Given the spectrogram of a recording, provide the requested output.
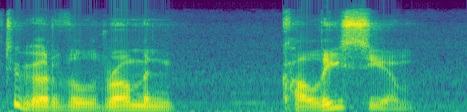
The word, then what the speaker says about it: Colosseum: go to the roman coliseum colosseum is how that's supposed to be pronounced but that's not like coliseum coliseum police oh hold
